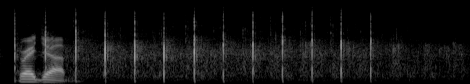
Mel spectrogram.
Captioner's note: applause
